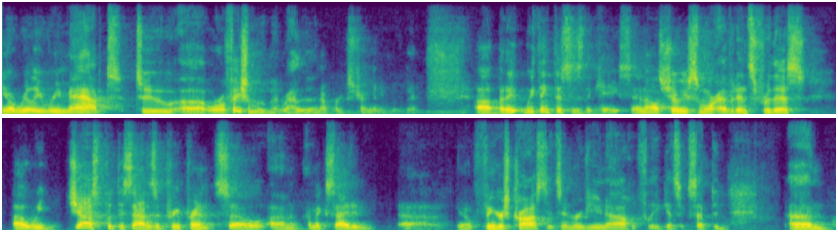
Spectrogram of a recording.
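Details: Adult male lecturer; normal speech.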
